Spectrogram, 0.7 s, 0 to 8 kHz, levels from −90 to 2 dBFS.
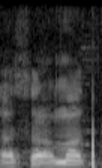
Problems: none marked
